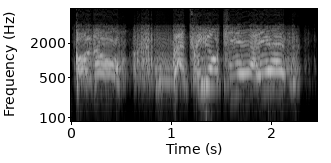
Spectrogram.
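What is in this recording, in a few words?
damaged aa, mood high, French; War Thunder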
